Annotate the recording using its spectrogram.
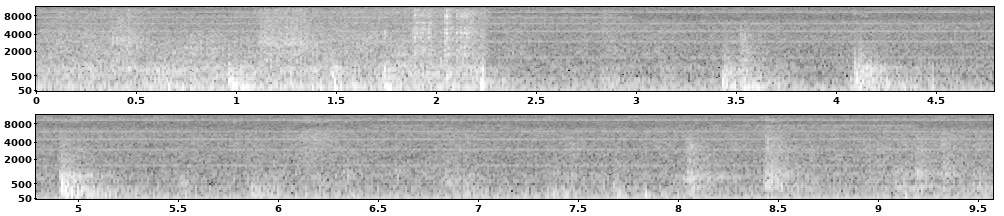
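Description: Chairs and feet thump softly as people get up and leave.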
